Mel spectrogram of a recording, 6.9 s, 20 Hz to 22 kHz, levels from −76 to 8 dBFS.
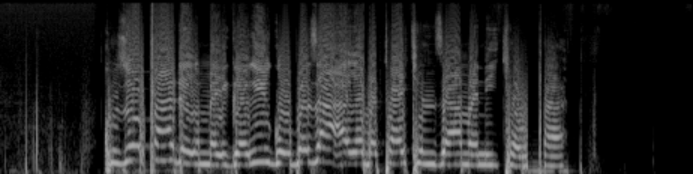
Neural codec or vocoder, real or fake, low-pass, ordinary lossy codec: none; real; none; none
